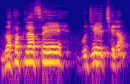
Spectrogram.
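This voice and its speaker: Male teacher drilling pronunciation, higher voice. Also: fairly bright tone. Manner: explains step by step, often asks students if they follow; drawn-out, emphatic pronunciation of example words. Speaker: Bengali grammar teacher. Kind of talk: classroom lesson.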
